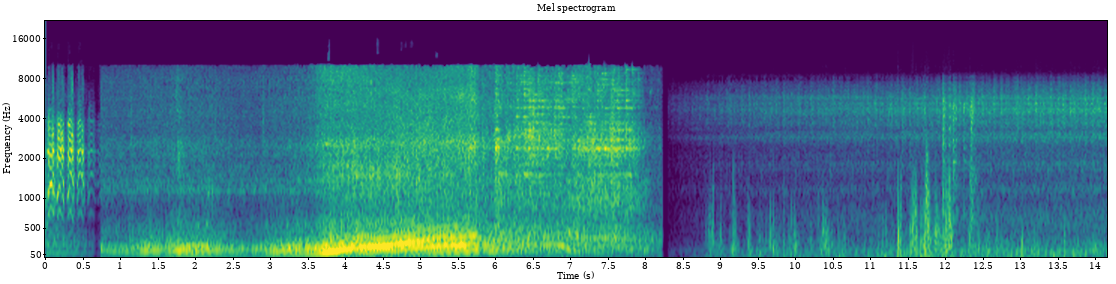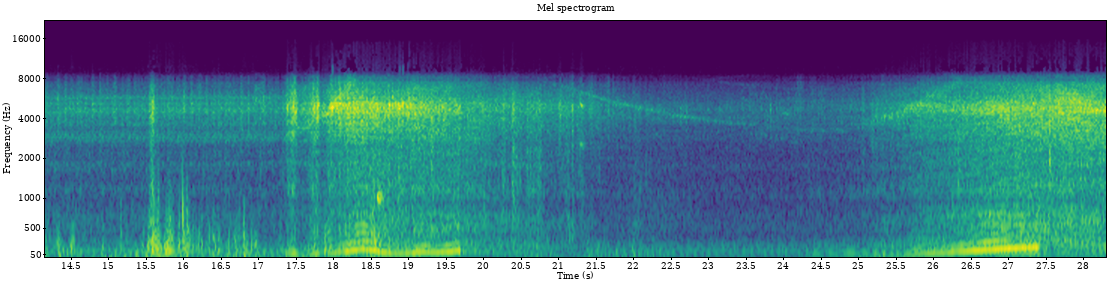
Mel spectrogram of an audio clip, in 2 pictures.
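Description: Vehicle engines revving in two back-to-back clips. First a van's engine revs hard with a rising pitch, then the sound cuts out briefly. After that a flatbed tow truck's engine revs up twice, with scattered knocks and scrapes in between.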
